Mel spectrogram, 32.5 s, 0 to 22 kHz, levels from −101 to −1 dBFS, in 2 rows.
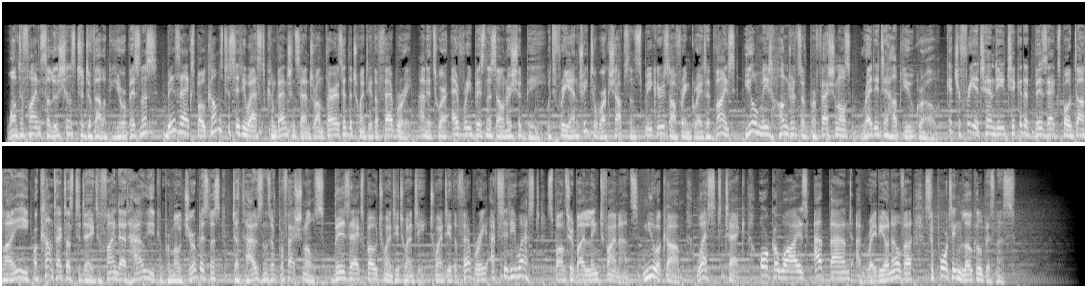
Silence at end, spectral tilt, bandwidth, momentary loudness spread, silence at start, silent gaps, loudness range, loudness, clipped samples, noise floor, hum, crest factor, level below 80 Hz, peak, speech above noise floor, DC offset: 0.95 s; -3.5 dB/octave; 12.5 kHz; 4 LU; 0.1 s; none; 1 LU; -13 LUFS; under 0.1%; -56 dBFS; none; 12 dB; -32 dBFS; -2 dBFS; 42 dB; under 0.1%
